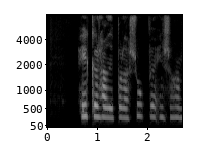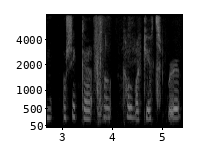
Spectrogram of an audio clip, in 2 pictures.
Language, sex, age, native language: Icelandic, female, 11, Icelandic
